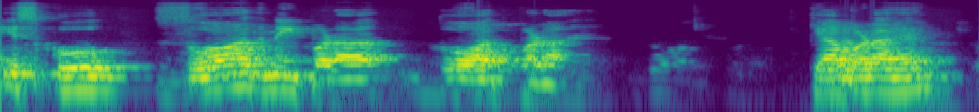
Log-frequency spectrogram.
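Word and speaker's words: ضاد: زواد ہے ہی نہیں، حرف دواد ہے، اس کا تلفظ زواد نہیں ہے.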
